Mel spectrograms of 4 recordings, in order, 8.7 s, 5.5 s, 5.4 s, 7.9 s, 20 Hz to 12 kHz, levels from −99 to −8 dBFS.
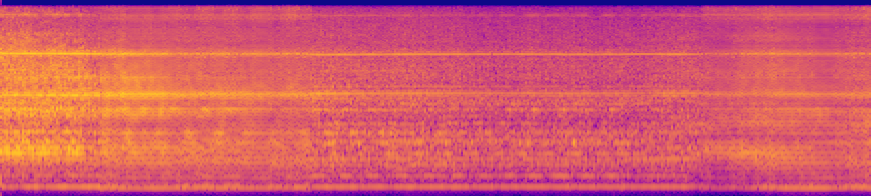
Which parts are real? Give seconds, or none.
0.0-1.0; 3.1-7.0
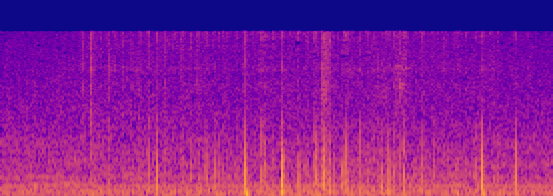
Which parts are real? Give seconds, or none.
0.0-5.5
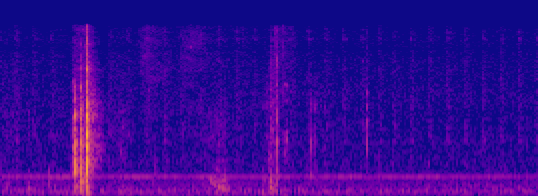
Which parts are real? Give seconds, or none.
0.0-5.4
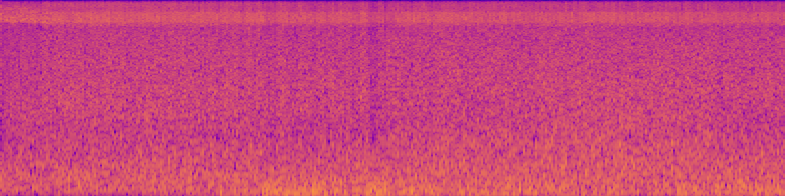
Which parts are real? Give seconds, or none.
0.0-3.9; 4.4-7.9

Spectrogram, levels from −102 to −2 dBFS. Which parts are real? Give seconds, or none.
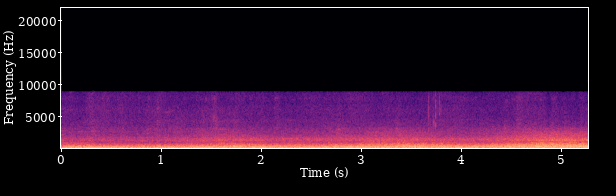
0.0-5.3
